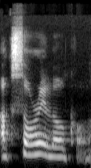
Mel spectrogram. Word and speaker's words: uxorilocal: Auxiliary local. Oh, it's hard to pronounce.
